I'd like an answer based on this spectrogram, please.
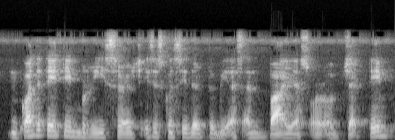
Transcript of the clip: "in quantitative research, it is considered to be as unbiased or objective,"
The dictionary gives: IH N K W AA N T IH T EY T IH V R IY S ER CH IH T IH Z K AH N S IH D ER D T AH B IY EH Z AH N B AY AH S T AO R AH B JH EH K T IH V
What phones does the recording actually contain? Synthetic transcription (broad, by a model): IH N K W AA N T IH T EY T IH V R IY S ER CH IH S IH S K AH N S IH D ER D T AH B IY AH S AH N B AY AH S AO R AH B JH EH K T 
